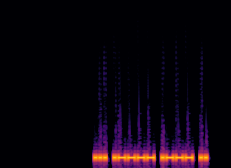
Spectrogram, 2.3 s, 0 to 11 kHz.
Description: Morse code, heard as a keyed tone, about 47 wpm, 700 Hz. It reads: S1JI
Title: Four Challenging Letter-Number Combinations 50wpm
